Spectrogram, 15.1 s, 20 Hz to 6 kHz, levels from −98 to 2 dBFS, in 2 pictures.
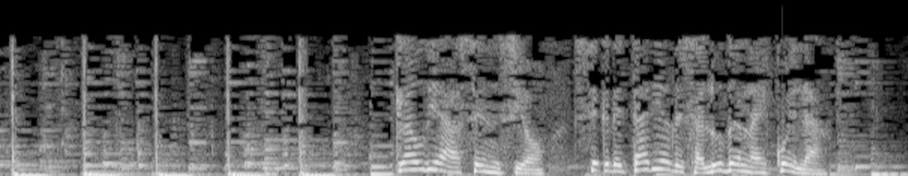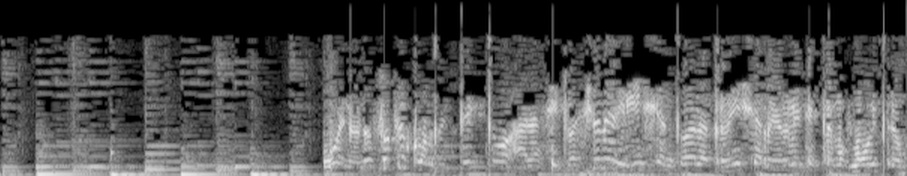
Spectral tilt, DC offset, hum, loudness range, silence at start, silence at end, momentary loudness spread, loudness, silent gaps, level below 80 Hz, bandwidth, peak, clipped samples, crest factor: -10 dB/octave; under 0.1%; none; 4 LU; 0 s; 0 s; 8 LU; -16 LUFS; none; -22 dBFS; 5 kHz; 0 dBFS; under 0.1%; 14 dB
